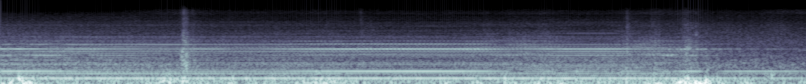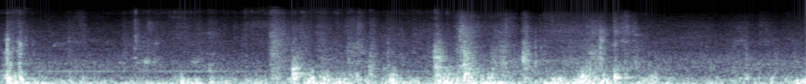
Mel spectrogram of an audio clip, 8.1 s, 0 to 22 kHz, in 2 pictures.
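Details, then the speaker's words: Jacuzzi pump 2 hums steadily but won't spin, while the circulation pump and blower work. The start capacitor is suspected, and the axle is heavily rusted; a new pump was ordered. "one works from three circulation pump works blower also works but pump 2 is not working you can hear buzzing noise"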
